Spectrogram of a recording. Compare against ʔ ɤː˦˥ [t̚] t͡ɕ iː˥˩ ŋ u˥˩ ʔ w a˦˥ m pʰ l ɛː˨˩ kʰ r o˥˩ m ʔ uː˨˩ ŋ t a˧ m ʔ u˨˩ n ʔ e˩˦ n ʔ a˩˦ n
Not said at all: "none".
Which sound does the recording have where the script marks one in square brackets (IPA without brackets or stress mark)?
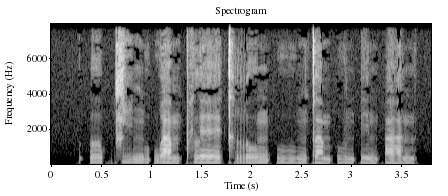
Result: p̚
